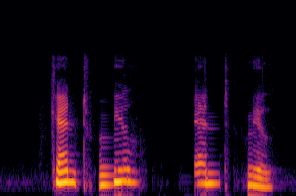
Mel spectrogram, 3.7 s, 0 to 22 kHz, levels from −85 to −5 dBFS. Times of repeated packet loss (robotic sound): 1.13-3.19

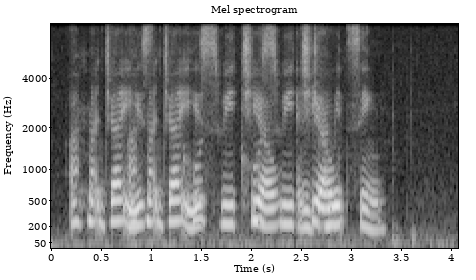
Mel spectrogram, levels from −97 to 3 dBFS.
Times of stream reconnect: none

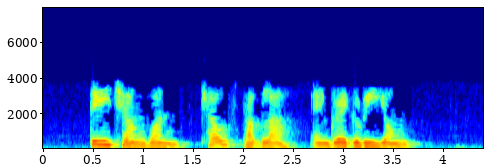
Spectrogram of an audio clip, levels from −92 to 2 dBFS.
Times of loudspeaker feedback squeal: none

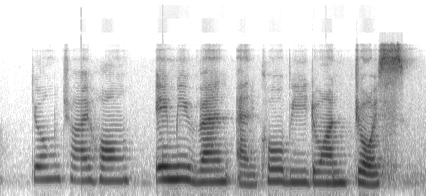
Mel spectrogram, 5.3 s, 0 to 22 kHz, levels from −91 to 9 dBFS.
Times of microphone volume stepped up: 1.02, 4.08

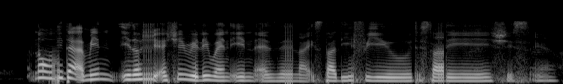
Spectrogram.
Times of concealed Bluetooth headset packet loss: 0.49-0.59, 1.94, 3.48-3.54

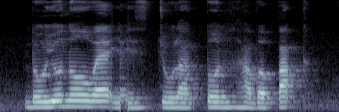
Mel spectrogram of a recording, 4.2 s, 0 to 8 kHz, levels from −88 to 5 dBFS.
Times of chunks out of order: 1.40-1.60

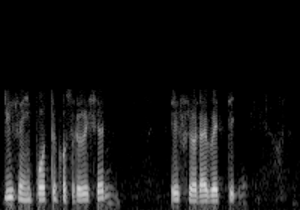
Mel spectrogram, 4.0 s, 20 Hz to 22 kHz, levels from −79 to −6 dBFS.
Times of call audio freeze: none

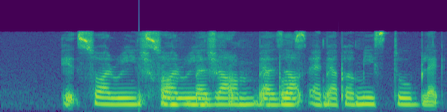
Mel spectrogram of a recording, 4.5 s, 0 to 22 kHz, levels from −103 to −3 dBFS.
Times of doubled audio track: 1.38-3.38

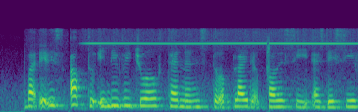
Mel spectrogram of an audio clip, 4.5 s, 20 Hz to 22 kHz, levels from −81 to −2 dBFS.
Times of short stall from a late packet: none

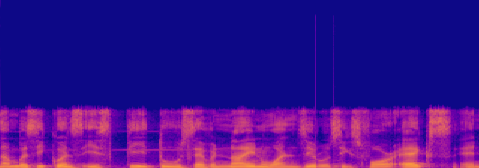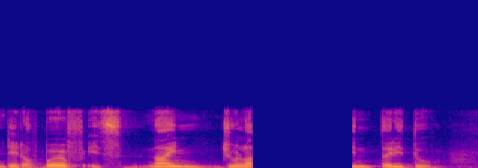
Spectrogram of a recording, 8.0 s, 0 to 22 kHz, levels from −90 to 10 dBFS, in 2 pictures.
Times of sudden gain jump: 2.63-2.78

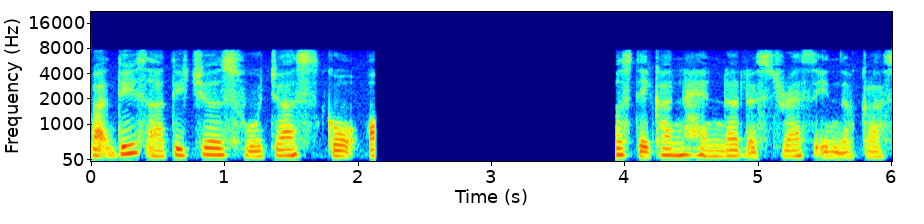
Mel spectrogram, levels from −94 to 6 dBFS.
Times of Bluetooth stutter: none

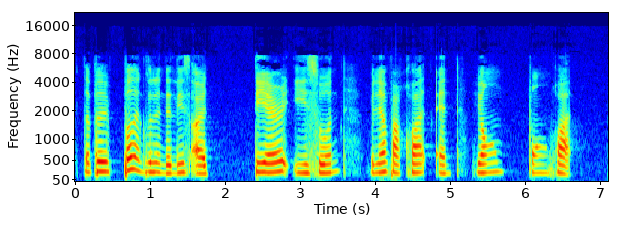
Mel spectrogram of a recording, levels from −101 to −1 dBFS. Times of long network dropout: none

